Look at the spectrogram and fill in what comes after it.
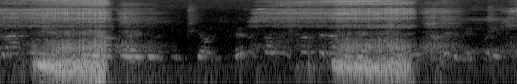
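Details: Snoring during sleep: two loud, buzzing snores about three seconds apart with quieter breathing between them.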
